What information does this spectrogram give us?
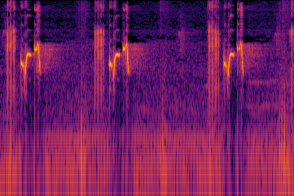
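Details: Male red-headed prinia lure call at close range: loud clicking chips followed by a clear rising whistle, three bursts about one second apart.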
